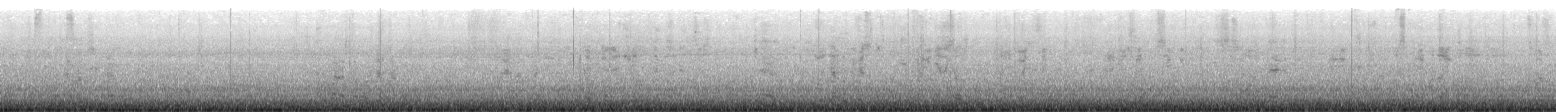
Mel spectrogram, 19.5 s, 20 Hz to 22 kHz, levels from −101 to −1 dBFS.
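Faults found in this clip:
Five sharp isolated clicks at 2.88, 4.75, 10.23, 11.35 and 16.89 s. Likely dropped samples: under a millisecond of stream missing each time, so the waveform steps abruptly to a later value. Spectrogram shows thin full-height vertical lines at each time.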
